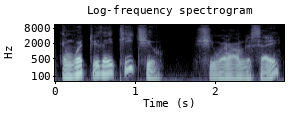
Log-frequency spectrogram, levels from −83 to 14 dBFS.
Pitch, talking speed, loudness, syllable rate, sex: 100 Hz, 230 wpm, -19 LUFS, 4.7 syllables/s, male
